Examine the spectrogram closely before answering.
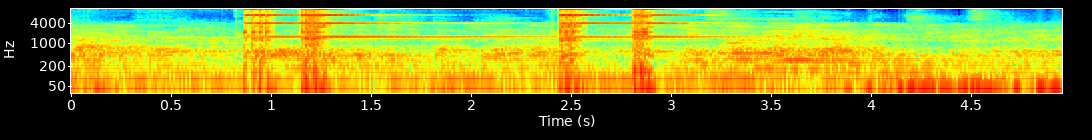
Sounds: Bicycle, Alarm, Vehicle, Bell, Bicycle bell

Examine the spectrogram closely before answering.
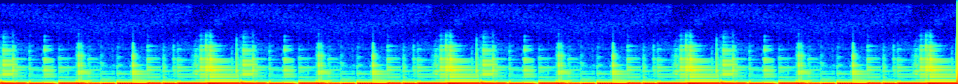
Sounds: Guitar, Plucked string instrument, Musical instrument, Bass guitar, Music

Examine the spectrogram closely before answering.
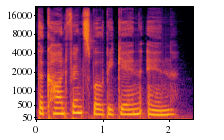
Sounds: Speech, Human voice, Female speech

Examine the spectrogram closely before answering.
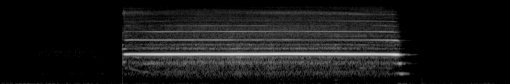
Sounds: Music, woodwind instrument, Musical instrument

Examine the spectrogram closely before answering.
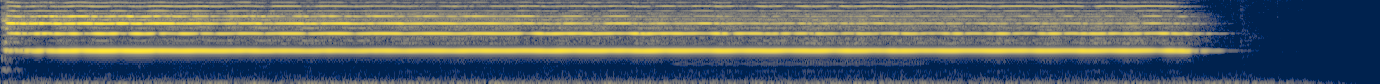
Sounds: Music, Wind instrument, Musical instrument

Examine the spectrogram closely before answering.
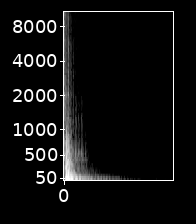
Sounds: Knock, Wood, Domestic sounds, Door

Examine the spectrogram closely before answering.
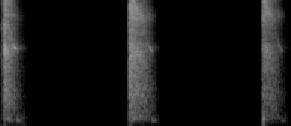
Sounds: Hiss

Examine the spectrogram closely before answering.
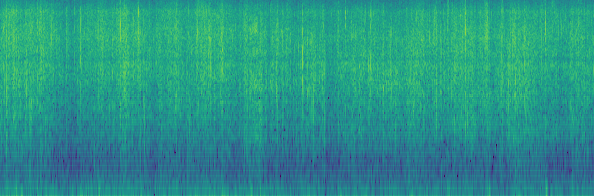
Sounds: Crumpling

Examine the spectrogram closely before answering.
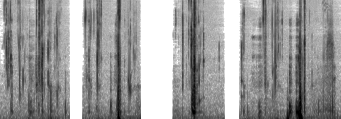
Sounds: mastication

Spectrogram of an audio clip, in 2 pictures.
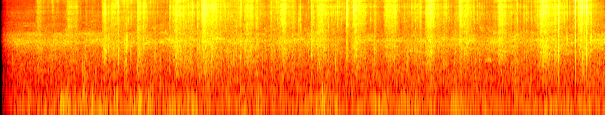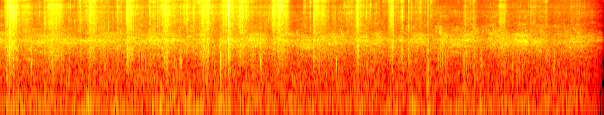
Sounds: Animal, Wild animals, Crow, Bird

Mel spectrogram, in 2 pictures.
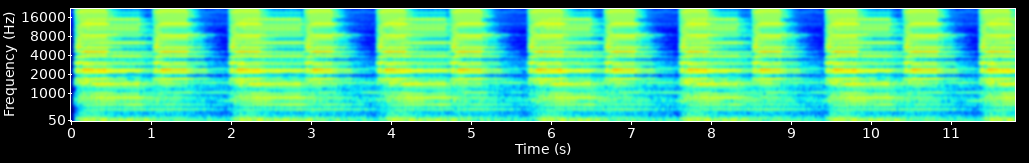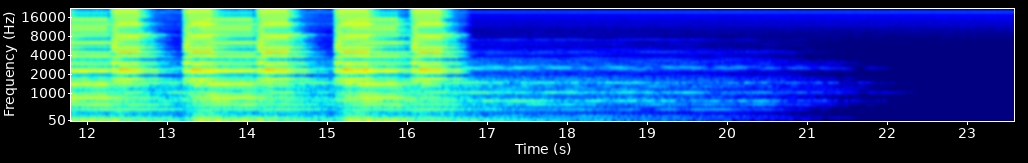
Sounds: Alarm

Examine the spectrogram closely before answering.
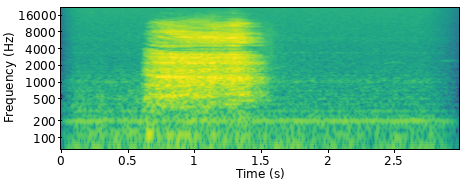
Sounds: Respiratory sounds, Breathing

